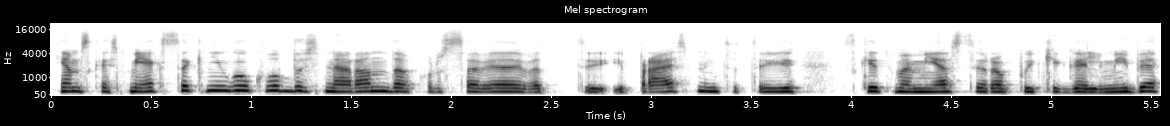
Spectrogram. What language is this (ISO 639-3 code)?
lit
